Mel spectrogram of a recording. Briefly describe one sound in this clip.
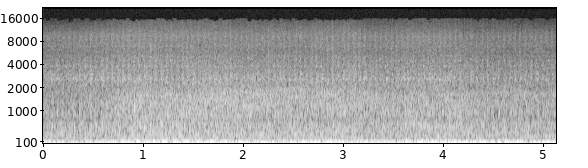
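A diesel single-deck bus drives along, its engine droning.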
